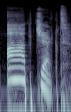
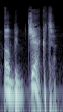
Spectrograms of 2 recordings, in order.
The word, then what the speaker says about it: object: 嗯 ,object, 这是做动词的时候，当然大家一定也知道了，它还有一个读音啊，叫做 object。 – 对，那您仔细听哈，做动词的时候是 object, 而做名词的时候是 object, 也就是说前面的重音往前提，而且后面那个 J-E-C-T 那个 E 要读成一个小 E 里。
